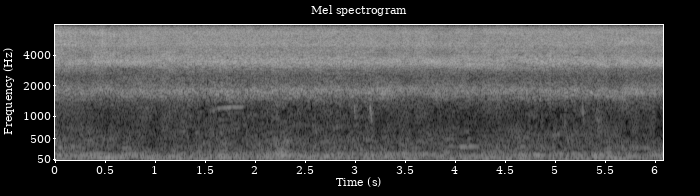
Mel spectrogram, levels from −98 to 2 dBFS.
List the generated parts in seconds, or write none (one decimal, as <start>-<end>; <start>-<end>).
0.0-1.3; 3.2-4.7; 5.3-6.1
